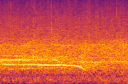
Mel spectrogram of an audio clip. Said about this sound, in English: And as he's back on the podium taking the cheers once more for the BBC Symphony Orchestra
